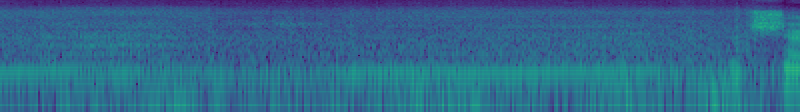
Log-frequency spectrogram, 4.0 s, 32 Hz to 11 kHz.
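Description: BMW R1200GS boxer-twin engine running at a steady, moderate pace, its note dipping briefly about a second in and then rising slightly, under a constant rush of wind and road noise on the bike-mounted microphone.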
